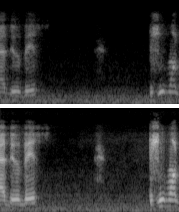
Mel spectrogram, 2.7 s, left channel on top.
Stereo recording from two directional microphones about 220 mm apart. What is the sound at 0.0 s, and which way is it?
Speech, 45° right (ahead or behind).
